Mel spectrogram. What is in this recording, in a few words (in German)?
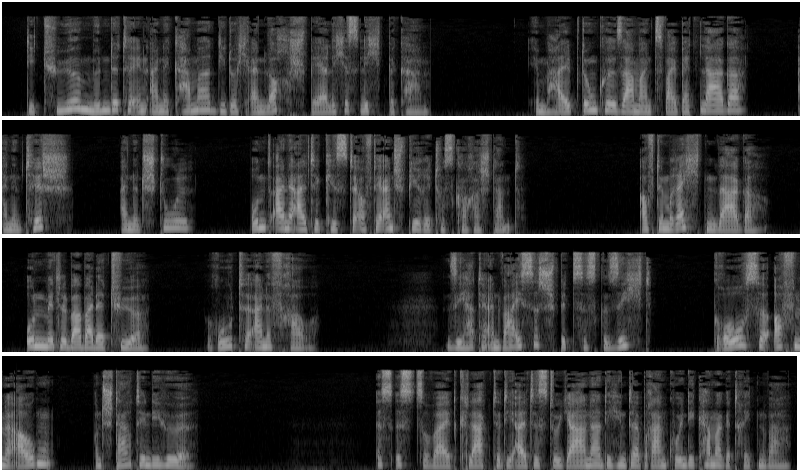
Hörbuch, Mezzosopran; Hamburg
